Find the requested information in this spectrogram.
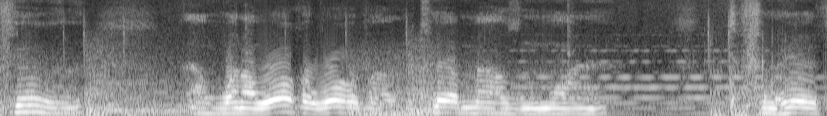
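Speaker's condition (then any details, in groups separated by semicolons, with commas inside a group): Parkinson's syndrome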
